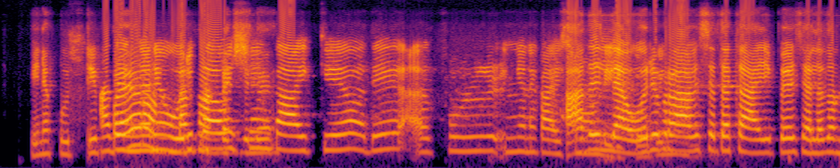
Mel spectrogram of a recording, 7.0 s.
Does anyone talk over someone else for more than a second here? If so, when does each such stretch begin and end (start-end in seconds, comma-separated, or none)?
0.9-2.2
